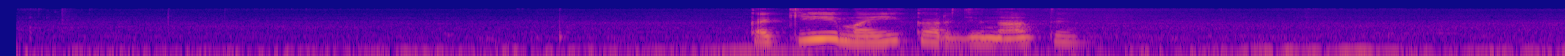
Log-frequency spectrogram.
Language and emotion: Russian, neutral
